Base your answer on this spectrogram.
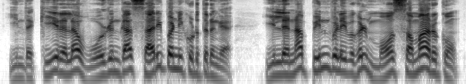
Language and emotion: Tamil, angry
